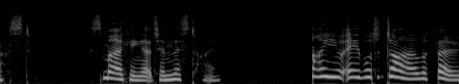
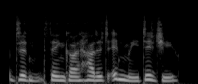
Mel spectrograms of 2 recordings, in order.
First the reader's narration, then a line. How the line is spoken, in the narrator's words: He said flatly, the question not actually rhetorical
